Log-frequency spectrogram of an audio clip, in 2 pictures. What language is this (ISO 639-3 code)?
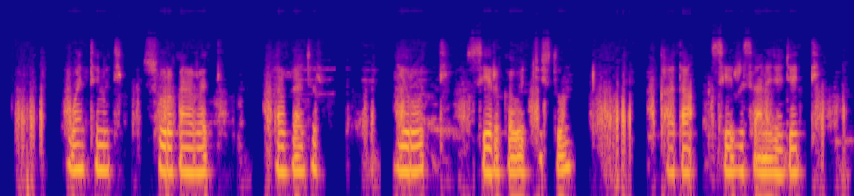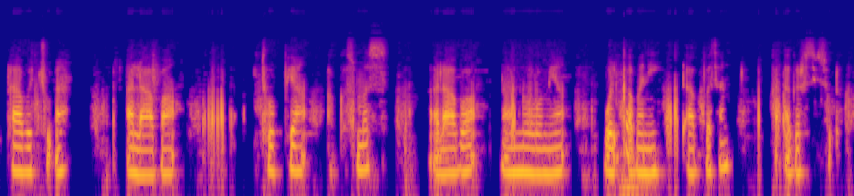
orm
